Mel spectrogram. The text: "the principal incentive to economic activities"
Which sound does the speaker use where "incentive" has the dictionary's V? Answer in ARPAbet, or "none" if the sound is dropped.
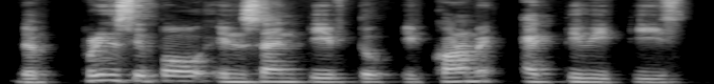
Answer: F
